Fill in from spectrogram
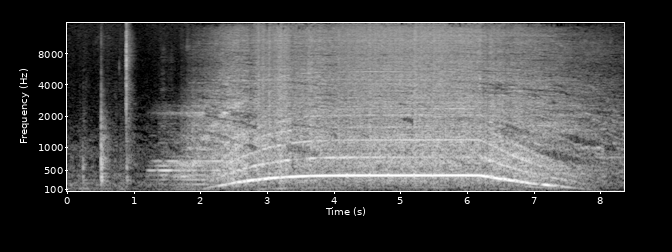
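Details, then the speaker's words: Motor started with the soft-start switch on a 900-watt supply. The hum climbs gently over about a second to a steady, even pitch, holds, then winds down. The surge drops from 5 to 4 A and the MCB doesn't trip, a clean soft start. "Lonjakannya dia lebih kecil guys. Kalau tadi itu 5, nah ini tuh 4. Dan MCB-nya itu nggak turun ya guys ya. Di 900 watt. Di 900 watt nggak turun om. Dan suaranya itu lebih halus ya setelah awalnya guys ya."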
